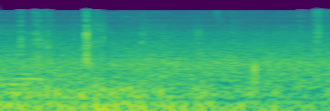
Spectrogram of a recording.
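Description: Wind buffeting the microphone, a steady low rumble, with a single sharp click about half a second in.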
